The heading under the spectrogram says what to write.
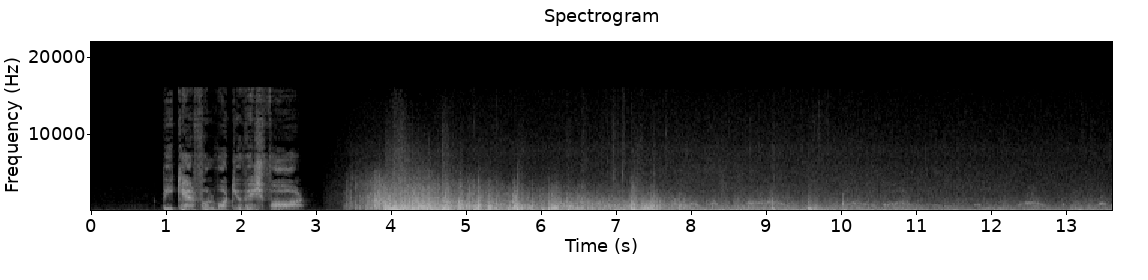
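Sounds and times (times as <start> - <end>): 
speech: 1.0 - 2.8
deep rumble of thunder on a cold wet night: 3.3 - 13.6.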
